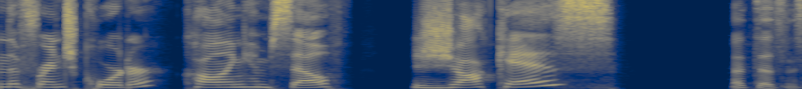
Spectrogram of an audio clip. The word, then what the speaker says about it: Jacques: It's French. There's just like Jacques. Jacques. There's an S at the end.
